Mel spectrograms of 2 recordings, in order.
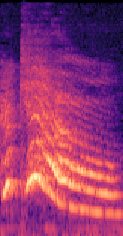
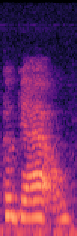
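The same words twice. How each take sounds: First: It is said in a high-pitched voice. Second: It is said in a low-pitched voice. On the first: The dog responds better to it. The speaker calls it right. "just like that" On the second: The dog responds less well to it. The speaker calls it wrong. "they respond better to high pitched than they do low pitched"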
